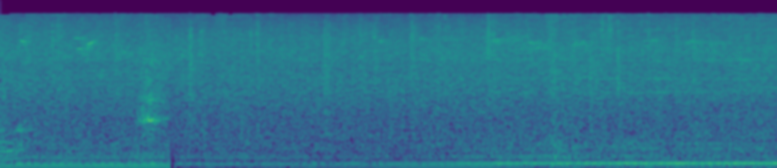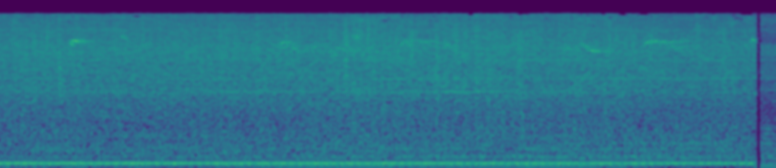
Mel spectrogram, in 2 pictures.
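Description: Steady low machine hum that grows louder over the first few seconds and then holds, with a faint click about a second in.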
